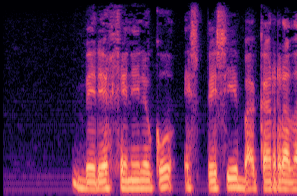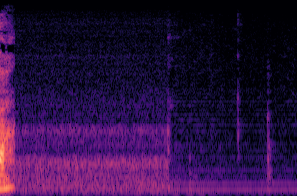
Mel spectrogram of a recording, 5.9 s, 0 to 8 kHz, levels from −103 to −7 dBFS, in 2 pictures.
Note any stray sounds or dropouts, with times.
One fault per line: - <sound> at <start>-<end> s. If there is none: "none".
none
